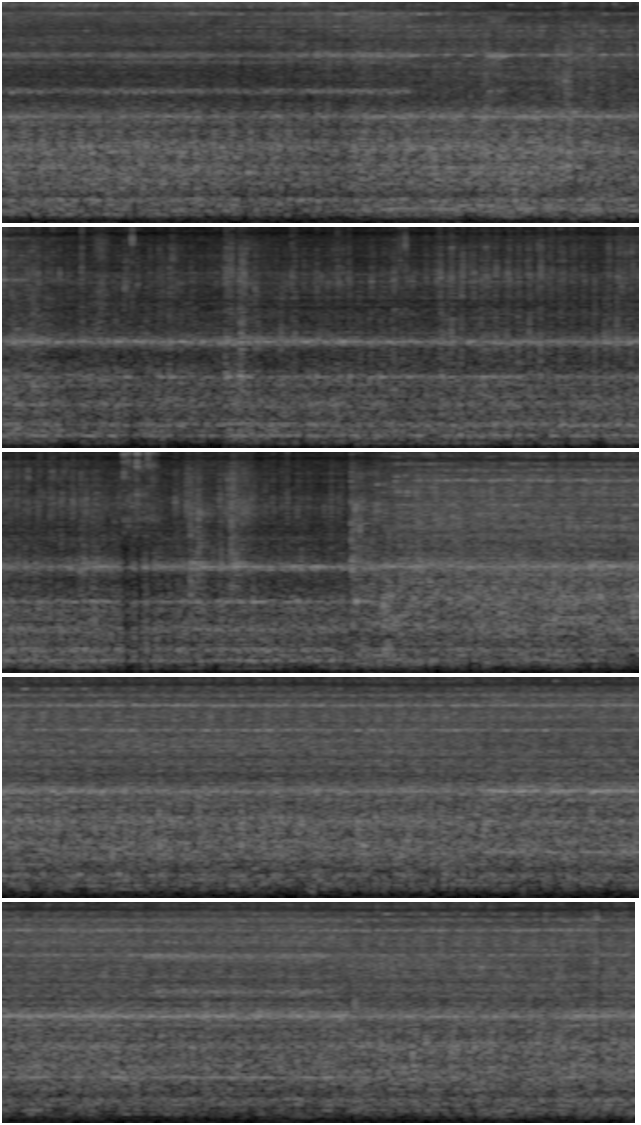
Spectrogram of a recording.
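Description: A metal lathe runs with a steady whirring hum.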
